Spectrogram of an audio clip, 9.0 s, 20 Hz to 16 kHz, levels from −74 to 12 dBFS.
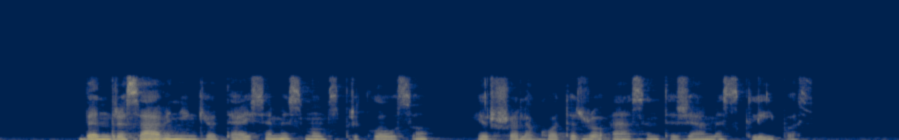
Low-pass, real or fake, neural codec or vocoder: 7.2 kHz; real; none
